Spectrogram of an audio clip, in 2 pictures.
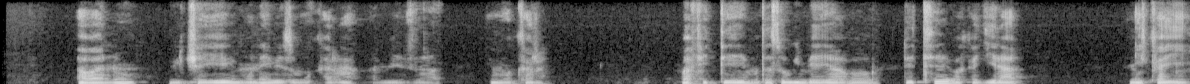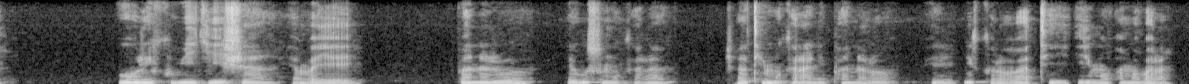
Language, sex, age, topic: Kinyarwanda, male, 18-24, government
